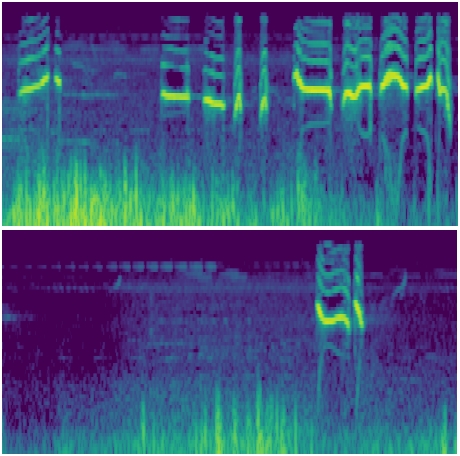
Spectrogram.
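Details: Loud whistled song of an oriental magpie-robin, played to lure other birds: a run of sliding, wavering notes in quick succession, a pause, then one more short phrase, with low rumbling in the background.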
